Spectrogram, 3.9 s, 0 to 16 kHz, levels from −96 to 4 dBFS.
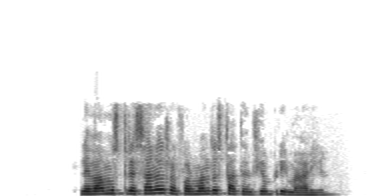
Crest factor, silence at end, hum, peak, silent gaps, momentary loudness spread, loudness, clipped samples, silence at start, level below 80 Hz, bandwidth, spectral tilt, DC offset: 18 dB; 0.6 s; none; 0 dBFS; none; 8 LU; -16 LUFS; under 0.1%; 0.8 s; -64 dBFS; 7.8 kHz; -5.5 dB/octave; under 0.1%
